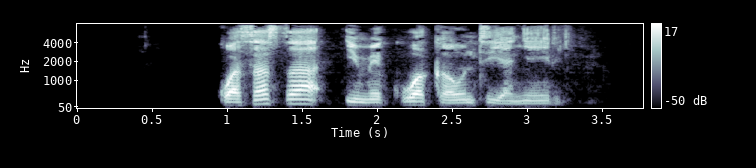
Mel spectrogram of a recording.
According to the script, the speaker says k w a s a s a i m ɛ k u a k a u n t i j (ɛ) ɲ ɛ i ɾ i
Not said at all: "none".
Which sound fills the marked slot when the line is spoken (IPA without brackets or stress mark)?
a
